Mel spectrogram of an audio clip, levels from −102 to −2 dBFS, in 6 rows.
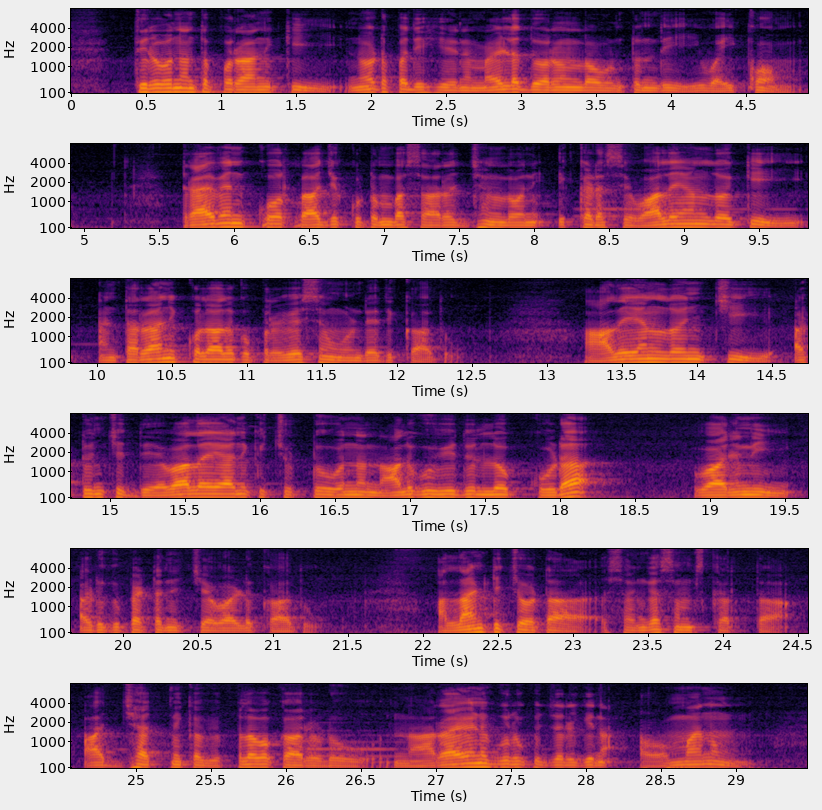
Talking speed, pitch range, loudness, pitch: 80 wpm, 90-110 Hz, -33 LUFS, 100 Hz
